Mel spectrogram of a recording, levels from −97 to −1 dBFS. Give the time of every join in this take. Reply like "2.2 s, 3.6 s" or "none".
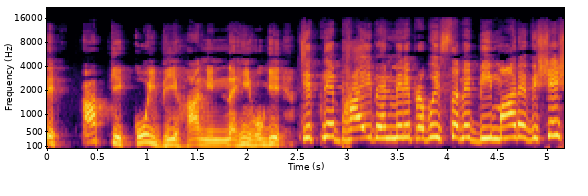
2.5 s

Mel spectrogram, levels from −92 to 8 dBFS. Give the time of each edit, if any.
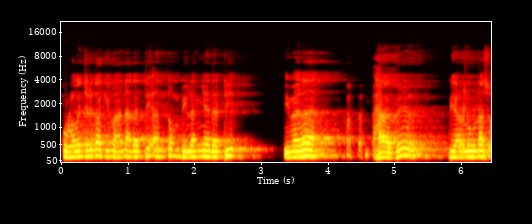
none

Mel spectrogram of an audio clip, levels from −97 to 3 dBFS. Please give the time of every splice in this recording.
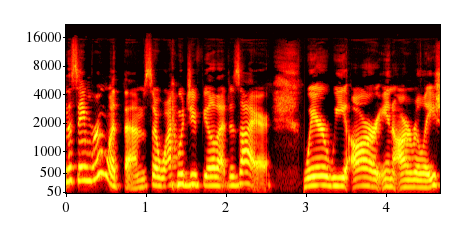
2.9 s

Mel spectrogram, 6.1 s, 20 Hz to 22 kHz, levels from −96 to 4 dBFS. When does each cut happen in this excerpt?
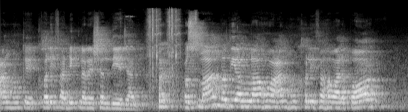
2.4 s

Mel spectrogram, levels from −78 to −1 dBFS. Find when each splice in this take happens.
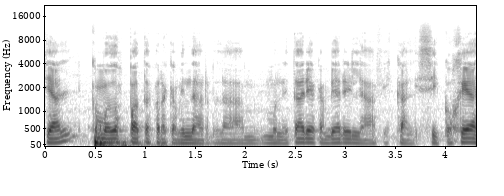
none

